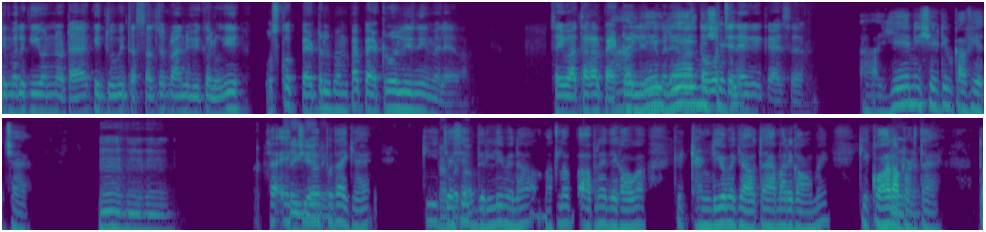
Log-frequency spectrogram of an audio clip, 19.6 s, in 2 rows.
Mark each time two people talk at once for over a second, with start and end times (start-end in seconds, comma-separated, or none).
6.1-7.4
